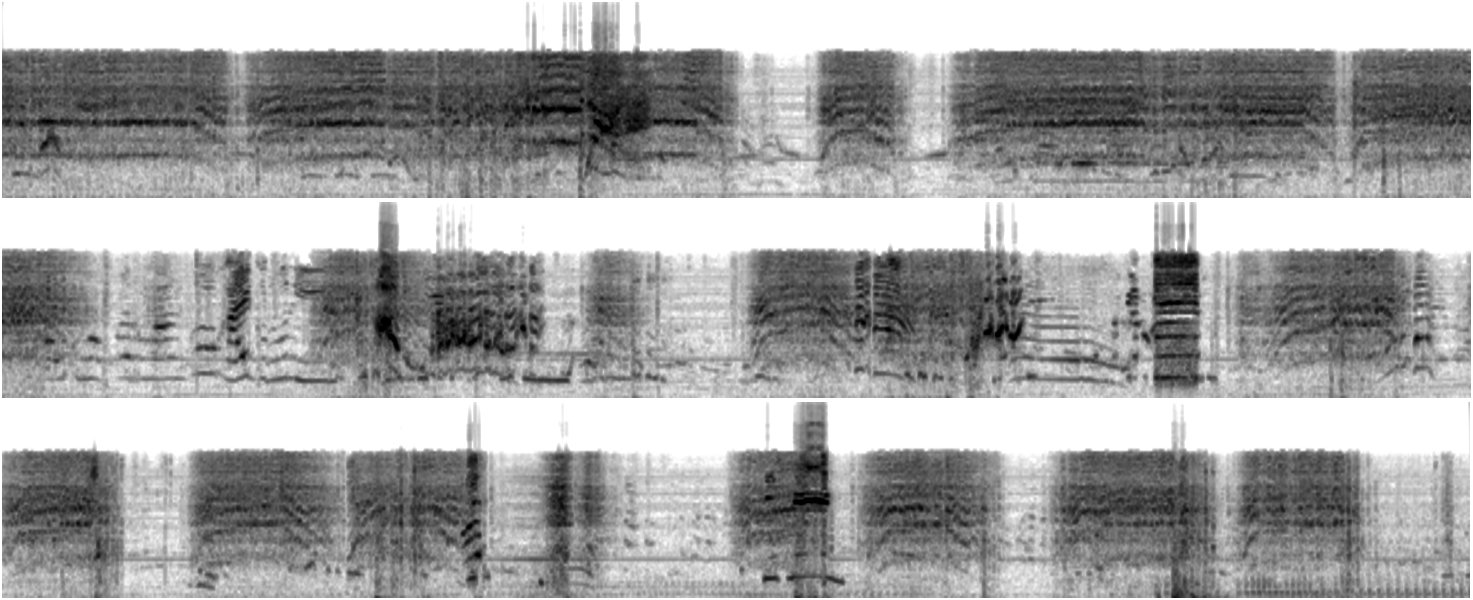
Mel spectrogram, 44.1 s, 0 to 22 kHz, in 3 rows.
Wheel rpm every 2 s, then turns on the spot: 230, 160, 240, 170, 70, 200, 170, 120, 10, 50, 10, 90, 60, 40, 110, 80, 120, 20, 70, 90, 140, 100.
30-32 36-38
